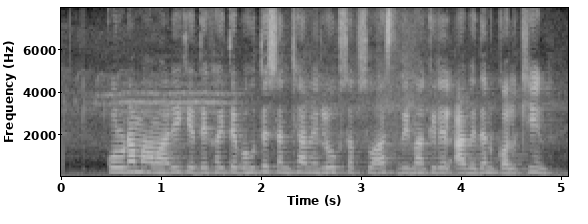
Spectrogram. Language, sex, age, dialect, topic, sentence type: Magahi, female, 36-40, Western, banking, statement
